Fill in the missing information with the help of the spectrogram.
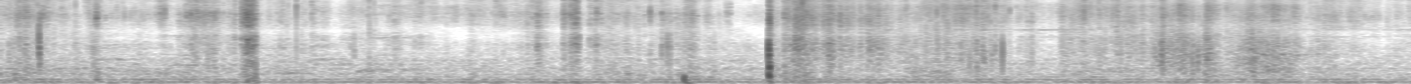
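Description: Dry red clay dirt crumbling and crushing between bare hands, a gritty crunching with loose grit and dust falling into a basin of powder. Two sharp cracks stand out, about a second in and near four seconds, the second the loudest.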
